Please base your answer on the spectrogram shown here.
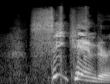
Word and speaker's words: Cekander: and your last name how do you pronounce it sir because I know I butch ain't Canada Sikandar I was so far away from that and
